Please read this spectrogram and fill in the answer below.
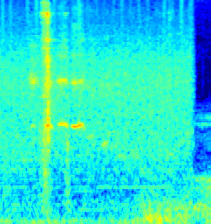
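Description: Hardware being handled at a jet-ski mounting bracket: a light metal clink with a brief ring about half a second in, then a dull thump, over a steady low hum.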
